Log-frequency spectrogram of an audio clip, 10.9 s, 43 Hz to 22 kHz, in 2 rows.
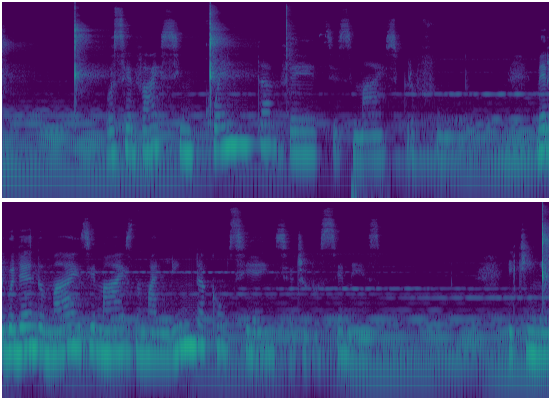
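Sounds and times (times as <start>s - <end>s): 
crisp finger snap: 0.0s - 3.1s
steady soft droning musical background: 0.0s - 10.9s
speech: 1.0s - 9.4s, 10.5s - 10.9s.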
